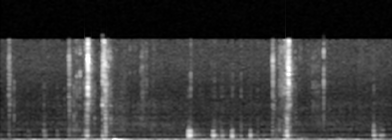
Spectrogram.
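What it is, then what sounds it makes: Scratch art paper being scratched. A pointed wooden stylus scratches across a thin black-coated scratch art card from a Mythical Creatures Super Scratch Art Pad while the other hand holds the card down. Quick, dry, crisp scratching strokes come in a fairly steady series over a low, soft rumble, with one slightly louder stroke early on.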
